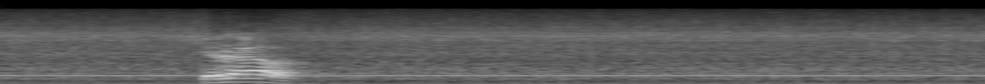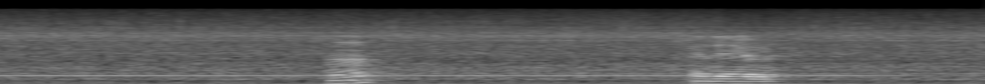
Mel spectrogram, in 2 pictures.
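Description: A cat meows loudly close by.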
